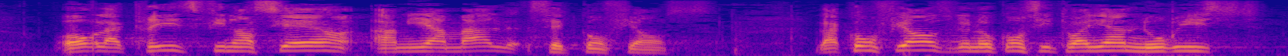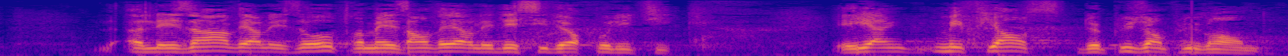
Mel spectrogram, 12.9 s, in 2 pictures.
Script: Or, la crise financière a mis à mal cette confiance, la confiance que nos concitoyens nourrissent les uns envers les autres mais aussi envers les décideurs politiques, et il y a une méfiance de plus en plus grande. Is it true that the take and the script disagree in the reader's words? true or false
false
